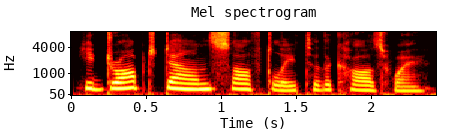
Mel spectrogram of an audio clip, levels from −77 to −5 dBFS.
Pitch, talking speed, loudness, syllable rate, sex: 205 Hz, 170 wpm, -17 LUFS, 4.8 syllables/s, female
